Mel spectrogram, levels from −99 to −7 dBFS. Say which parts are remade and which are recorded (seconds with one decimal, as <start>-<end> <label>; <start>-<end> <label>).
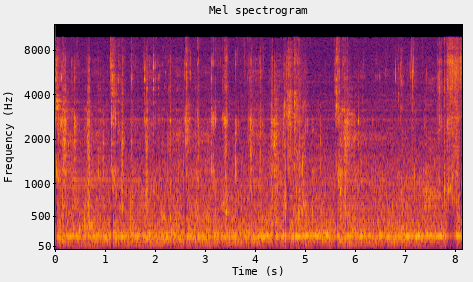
0.0-8.2 recorded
